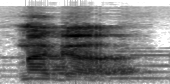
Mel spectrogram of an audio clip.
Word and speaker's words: Magha: This is how we pronounce the name. Maga.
